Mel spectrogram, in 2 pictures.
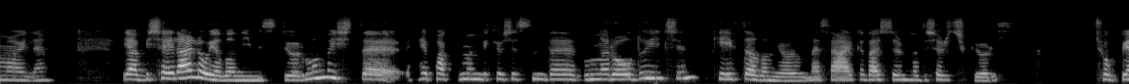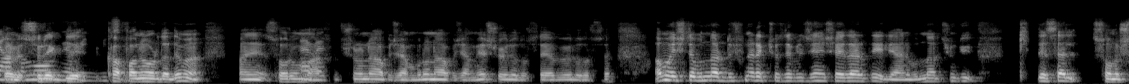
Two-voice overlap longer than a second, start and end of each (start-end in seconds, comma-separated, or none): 11.3-12.7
